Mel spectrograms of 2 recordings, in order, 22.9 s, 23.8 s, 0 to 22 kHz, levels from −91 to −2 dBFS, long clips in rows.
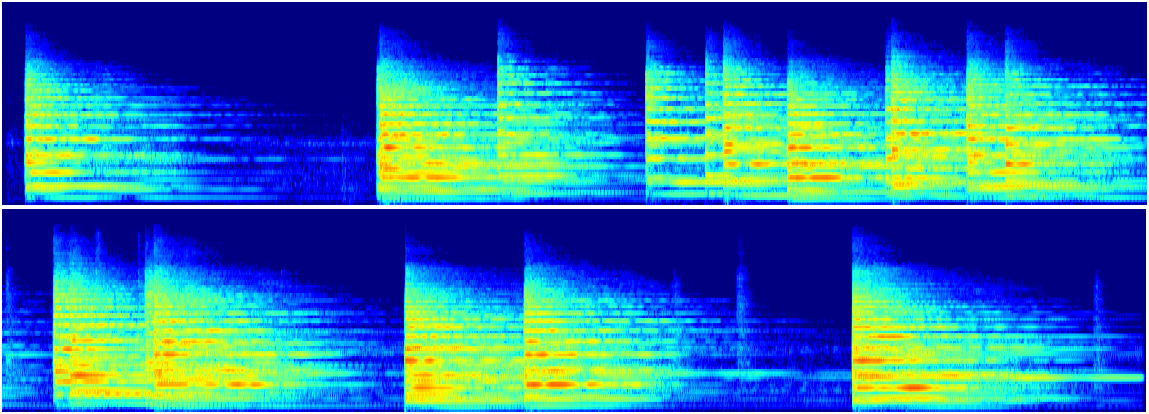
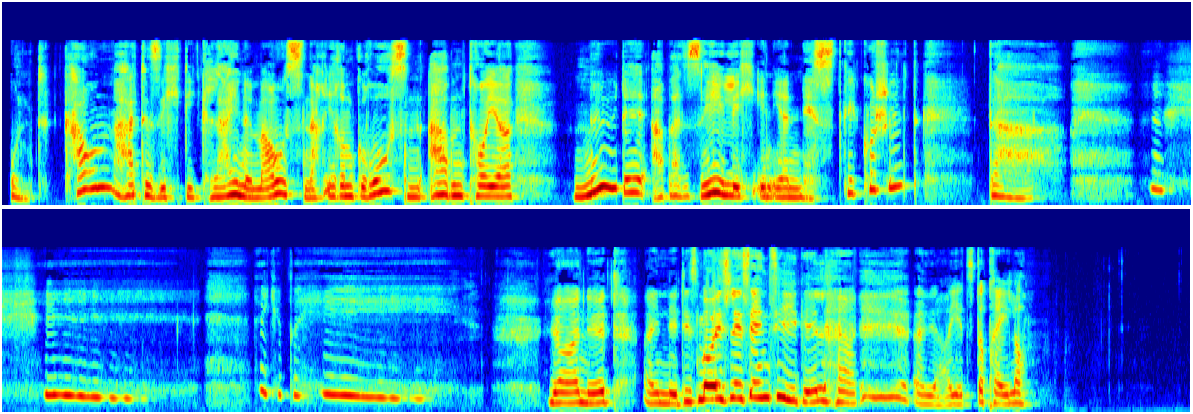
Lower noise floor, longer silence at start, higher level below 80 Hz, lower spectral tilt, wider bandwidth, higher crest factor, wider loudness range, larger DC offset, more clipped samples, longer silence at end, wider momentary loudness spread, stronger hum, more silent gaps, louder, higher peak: first, -71 dBFS vs -67 dBFS; first, 0.25 s vs 0.1 s; second, -82 dBFS vs -58 dBFS; second, -2.5 dB/octave vs -4.5 dB/octave; first, 12.5 kHz vs 10.5 kHz; about the same, 18 dB vs 16 dB; second, 4 LU vs 9 LU; neither; neither; second, 0.2 s vs 1.65 s; about the same, 19 LU vs 20 LU; neither; neither; second, -25 LUFS vs -15 LUFS; second, -10 dBFS vs 0 dBFS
